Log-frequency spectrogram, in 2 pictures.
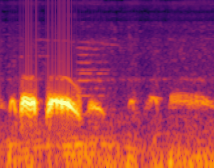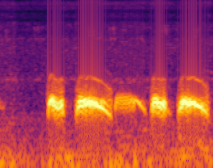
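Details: Old spotted dove with a deep, hoarse voice, cooing in low, mellow repeated notes: a run of three coos, a softer drawn-out pause, then a firm four-note cooing phrase, with faint low background rumble.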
